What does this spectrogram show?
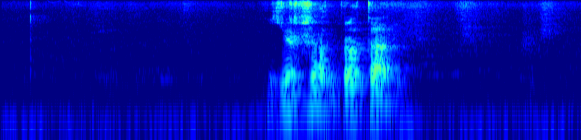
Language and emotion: Russian, neutral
